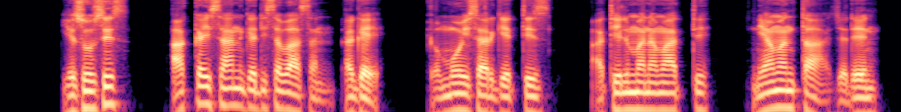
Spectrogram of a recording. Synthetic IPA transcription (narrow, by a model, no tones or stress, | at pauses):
jɛsuːsɪs | ʔɐkːɐɪsaːŋɡɐd̪ɪsɐβaːsɐnᶑɐɡɐʔɛ̰ | joːmːo̞ːɪsɐːɾɡeːt̪ːiːs | ʔɐ̰t̪iːlmɐnɐmaːt̪ːɪ | nɪɐmɐnt̪aːd͡ʒɛᶑe̞ːn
